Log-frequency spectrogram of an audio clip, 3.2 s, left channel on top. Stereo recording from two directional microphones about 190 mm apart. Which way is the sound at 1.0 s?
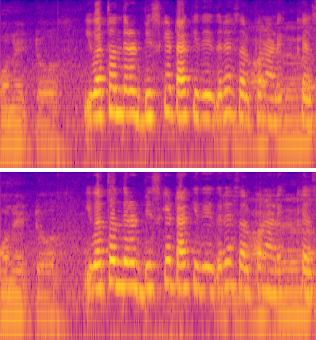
35° left (ahead or behind).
